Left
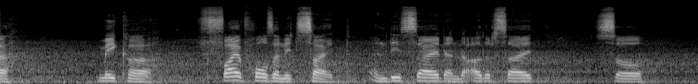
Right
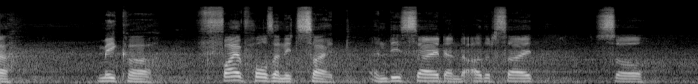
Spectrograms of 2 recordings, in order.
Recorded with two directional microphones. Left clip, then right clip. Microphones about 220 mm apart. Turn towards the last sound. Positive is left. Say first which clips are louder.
# even
turn(degrees=15)  # may be behind; listen again after turning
